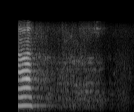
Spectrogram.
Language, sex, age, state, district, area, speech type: Hindi, female, 18-30, Uttar Pradesh, Azamgarh, urban, conversation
